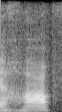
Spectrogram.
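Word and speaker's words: half: तो इसमें जो है आपका यह जो हाफ लिखा है इसे हाफ पढ़ते हैं। हाफ पढ़ते हैं। इसका एल साइलेंट हो जाता है।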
